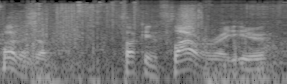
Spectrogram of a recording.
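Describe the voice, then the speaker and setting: A man's voice: on the low side, very animated, normal speed, noisy background. A man doing casual gameplay commentary as a streamer, muttering offhand and swearing to himself. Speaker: game streamer. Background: video game music.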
